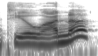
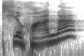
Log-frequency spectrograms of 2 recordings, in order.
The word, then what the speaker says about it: Tijuana: Uh, the airplane made a Simpsons reference with Crusty in Tijuana. Oh, no. Don't pronounce it the Gringo way. With Crusty and Tijuana.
